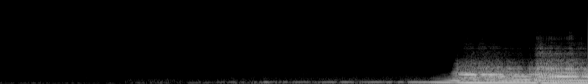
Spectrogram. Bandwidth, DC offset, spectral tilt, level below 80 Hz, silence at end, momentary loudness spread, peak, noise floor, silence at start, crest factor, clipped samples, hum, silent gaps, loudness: 3.7 kHz; under 0.1%; -11 dB/octave; -32 dBFS; 0 s; 18 LU; -8 dBFS; -71 dBFS; 2.65 s; 18 dB; under 0.1%; none; none; -23 LUFS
